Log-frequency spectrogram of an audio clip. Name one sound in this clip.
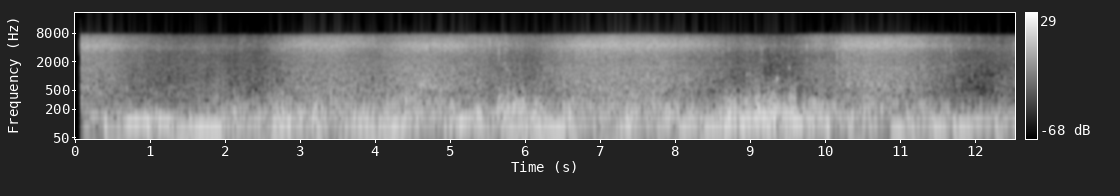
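Wind blows hard and gusts outdoors.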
